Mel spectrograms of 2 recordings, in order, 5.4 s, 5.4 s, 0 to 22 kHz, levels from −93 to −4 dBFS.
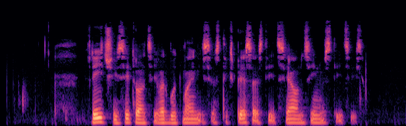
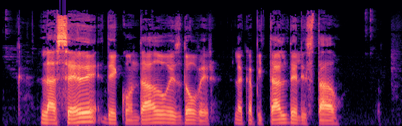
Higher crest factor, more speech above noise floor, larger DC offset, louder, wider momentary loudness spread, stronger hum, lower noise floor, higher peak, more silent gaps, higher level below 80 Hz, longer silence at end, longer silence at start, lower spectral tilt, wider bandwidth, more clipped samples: about the same, 20 dB vs 20 dB; second, 30 dB vs 36 dB; neither; second, -28 LUFS vs -18 LUFS; second, 11 LU vs 18 LU; neither; about the same, -58 dBFS vs -56 dBFS; second, -10 dBFS vs 0 dBFS; neither; second, -68 dBFS vs -62 dBFS; second, 0.6 s vs 0.9 s; first, 1.2 s vs 0.55 s; first, -5.5 dB/octave vs -1.5 dB/octave; second, 11 kHz vs 16.5 kHz; neither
